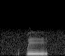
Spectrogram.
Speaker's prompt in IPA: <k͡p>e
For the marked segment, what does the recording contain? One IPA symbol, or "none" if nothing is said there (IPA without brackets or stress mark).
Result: k͡p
